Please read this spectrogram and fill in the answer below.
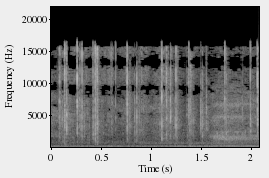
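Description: Scattered light clicks and faint rustling of plastic shop-vac parts and wrapping being handled.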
